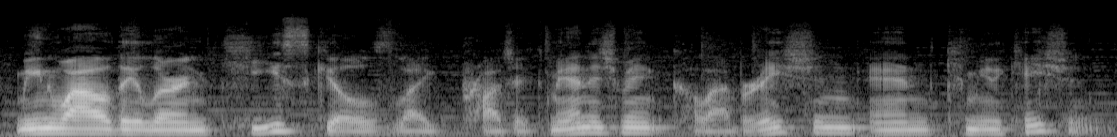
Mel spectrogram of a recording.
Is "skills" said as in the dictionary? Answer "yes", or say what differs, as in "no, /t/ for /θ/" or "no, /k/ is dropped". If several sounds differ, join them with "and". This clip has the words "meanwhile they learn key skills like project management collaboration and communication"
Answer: yes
